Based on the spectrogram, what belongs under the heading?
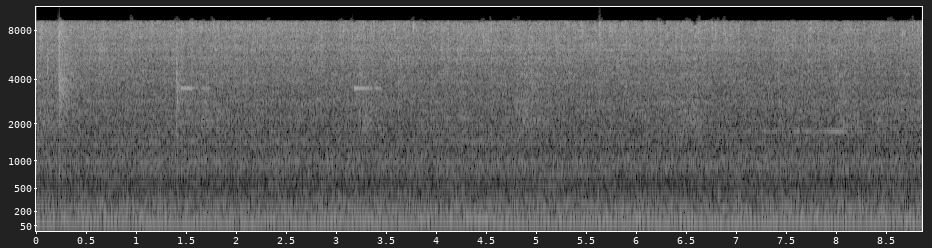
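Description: Onion and garlic frying in butter in a wok, a steady sizzle over a constant low hum, with a brief click just after the start.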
